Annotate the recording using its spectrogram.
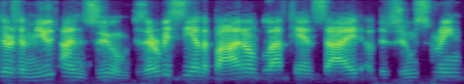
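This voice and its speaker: A man's voice: mid-range voice, fairly even intonation, fairly quick, pushed and bright, dry recording, low-quality recording. A man teaching an electronics class over a video call, talking casually and thinking aloud as he works the screen share. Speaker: electronics instructor. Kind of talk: live online class lecture.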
